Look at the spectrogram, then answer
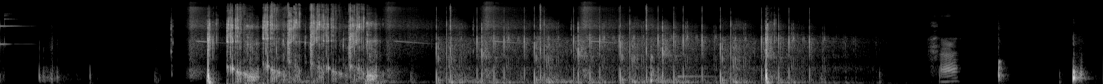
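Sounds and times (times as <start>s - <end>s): heavier knock: 4.4s - 8.5s.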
